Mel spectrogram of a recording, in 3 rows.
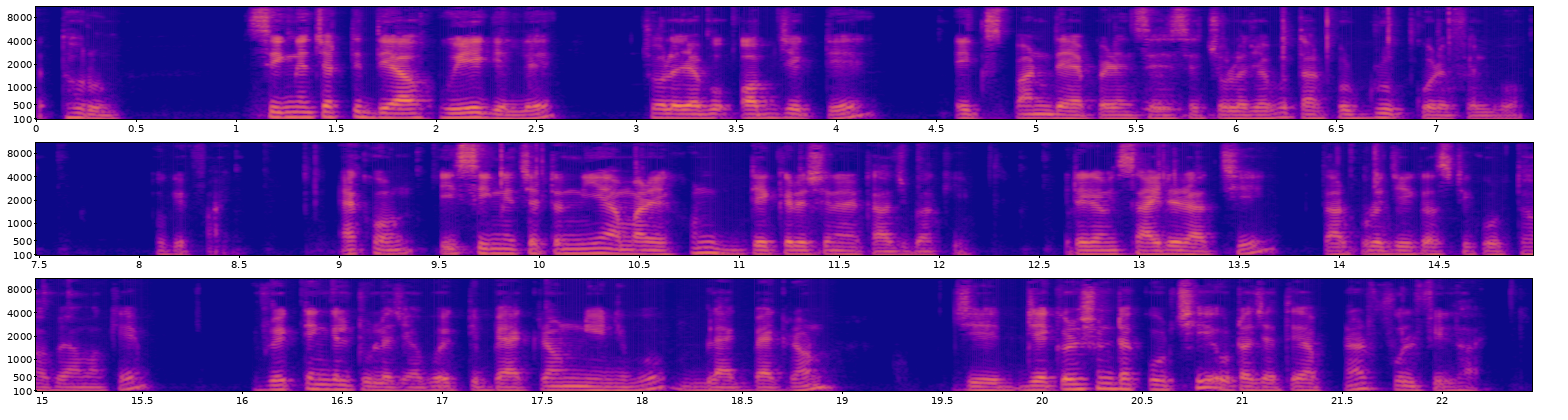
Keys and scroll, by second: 6.6 super+g.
